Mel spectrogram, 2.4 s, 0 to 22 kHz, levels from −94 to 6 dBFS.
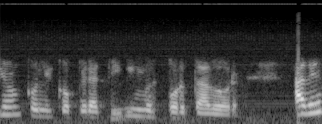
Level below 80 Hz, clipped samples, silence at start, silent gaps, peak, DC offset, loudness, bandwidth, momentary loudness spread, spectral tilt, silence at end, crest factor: -60 dBFS; under 0.1%; 0 s; none; 0 dBFS; under 0.1%; -23 LUFS; over 20 kHz; 13 LU; -6 dB/octave; 0 s; 22 dB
